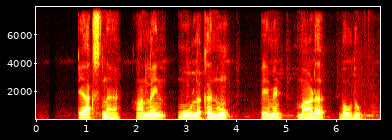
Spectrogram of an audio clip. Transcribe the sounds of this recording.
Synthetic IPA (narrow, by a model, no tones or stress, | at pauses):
ʈjaːksnɐ | aːnlɐjn | muːlɐkɐnu | peːmeɳʈ̚ | maːɽɐ | bɐwd̪u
